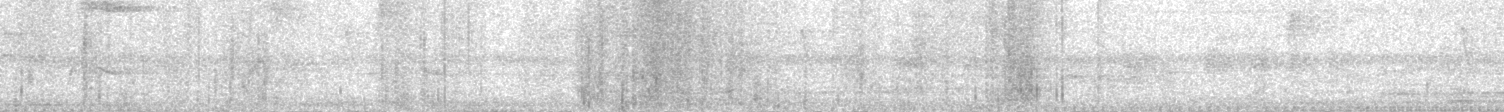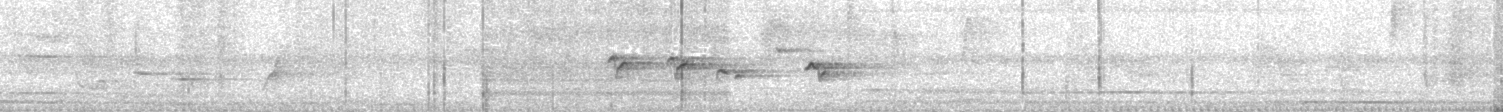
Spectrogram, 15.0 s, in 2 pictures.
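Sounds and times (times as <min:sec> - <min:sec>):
forest birds calling: 0:00.0 - 0:15.0
faint bird chirps: 0:04.2 - 0:15.0.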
